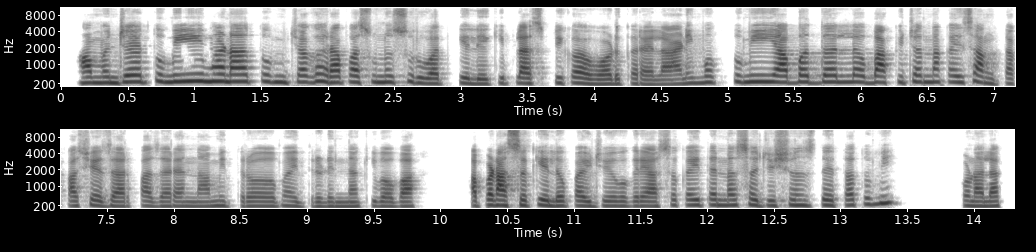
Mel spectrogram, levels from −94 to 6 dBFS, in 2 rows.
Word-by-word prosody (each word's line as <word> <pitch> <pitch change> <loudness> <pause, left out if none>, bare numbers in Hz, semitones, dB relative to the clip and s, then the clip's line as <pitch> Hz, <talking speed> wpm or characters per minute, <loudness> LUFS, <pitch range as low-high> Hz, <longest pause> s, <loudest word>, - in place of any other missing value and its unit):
हां, 230 - +6
म्हणजे 235 +4 +3
तुम्ही 285 +2 +5
म्हणा 285 0 +7
तुमच्या 260 -2 -1
घरापासूनच 255 -1 +1
सुरुवात 215 -7 0
केली 200 -3 -1
आहे, 190 - -1
की 215 +4 -10
प्लास्टिक 215 +1 -2
अव्हॉइड 190 -3 +2
करायला. 180 -3 -3
आणि 190 +4 0
मग 245 +3 -2 0.2
तुम्ही 270 +1 +2
याबद्दल 265 0 +3
बाकीच्यांना 255 +1 +1
काही 255 -1 -2
सांगता 215 - 0
का 190 - 0
शेजार-पाजाऱ्यांना, 180 -2 -3
मित्र-मैत्रिणींना, 180 -2 -5
की 185 - -9
बाबा 180 0 -1 0.4
आपण 215 +3 +3
असं 210 0 +5
केलं 200 -4 +1
पाहिजे 190 0 -2
वगैरे. 185 0 -3
असं 180 +4 -2
काही 220 0 0
त्यांना 215 -1 -1
सजेशन्स 210 -1 -2
देता 215 +1 -1
तुम्ही 285 +5 -1 0.5
कोणाला? 185 -1 0
215 Hz, 155 wpm, -24 LUFS, 185-255 Hz, 0.5 s, म्हणा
